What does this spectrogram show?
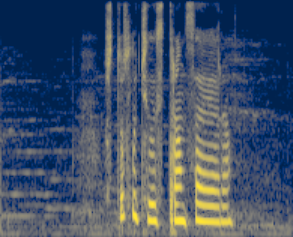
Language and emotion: Russian, neutral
